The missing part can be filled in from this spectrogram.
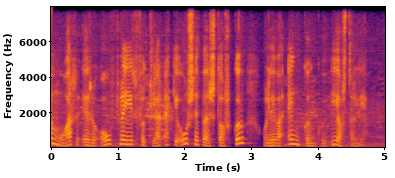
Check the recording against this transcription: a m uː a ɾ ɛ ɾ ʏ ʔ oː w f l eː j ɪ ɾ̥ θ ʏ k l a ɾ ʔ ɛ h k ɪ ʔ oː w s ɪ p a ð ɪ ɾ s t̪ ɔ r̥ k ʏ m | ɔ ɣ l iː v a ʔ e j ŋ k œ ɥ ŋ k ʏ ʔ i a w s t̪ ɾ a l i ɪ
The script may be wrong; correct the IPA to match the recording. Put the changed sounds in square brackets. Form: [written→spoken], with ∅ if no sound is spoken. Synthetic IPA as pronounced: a m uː a ɾ ɛ ɾ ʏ ʔ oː w f l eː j ɪ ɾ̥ [θ→f] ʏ k l a ɾ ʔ ɛ h [k→c] ɪ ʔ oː w s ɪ p a ð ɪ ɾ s t̪ ɔ r̥ k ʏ m | ɔ ɣ l [iː→ɪː] v a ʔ e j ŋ k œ ɥ ŋ k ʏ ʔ i a w s t̪ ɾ a l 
